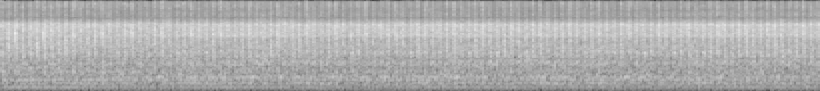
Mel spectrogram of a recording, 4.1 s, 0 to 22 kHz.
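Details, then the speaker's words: Peugeot 307 1.6 HDi diesel at idle and high idle: light irregular clicks about once a second; failing alternator overrunning pulley. "o aracımızda tuhaf bir ses varis prensesin de musunuz bulabilecek misiniz bilmiyorum ama bugünkü hiç elimiz bu ve bu sadece kalife açtığımızda meydana geliyor"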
